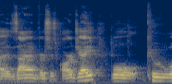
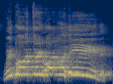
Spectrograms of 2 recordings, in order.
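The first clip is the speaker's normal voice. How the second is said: much higher and louder, slow furious yell; angry shout; 4 dB louder, slower than usual. Real, not acted. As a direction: yell it at the screen in frustration. Shouts lost lead after quiet take.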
